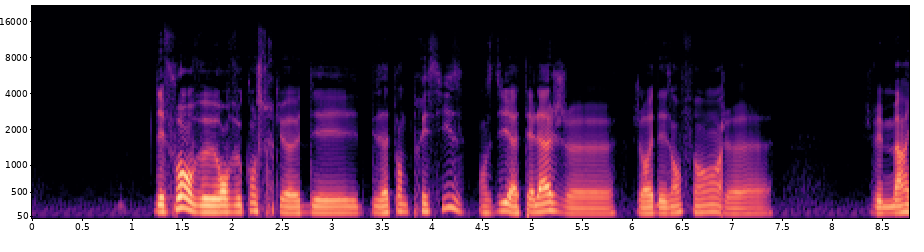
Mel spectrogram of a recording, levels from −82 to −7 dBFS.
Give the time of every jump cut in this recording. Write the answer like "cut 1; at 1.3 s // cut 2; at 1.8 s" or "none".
cut 1; at 2.4 s // cut 2; at 3.4 s // cut 3; at 4.4 s // cut 4; at 5.9 s // cut 5; at 6.9 s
